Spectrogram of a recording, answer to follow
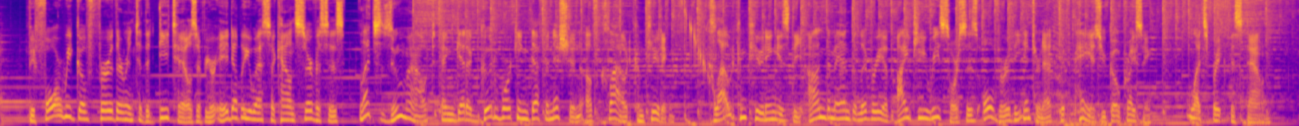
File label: eLearning cloud computing experienced casual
